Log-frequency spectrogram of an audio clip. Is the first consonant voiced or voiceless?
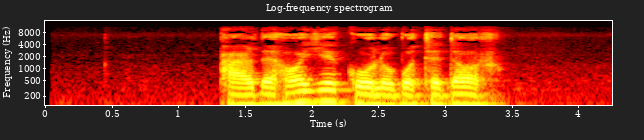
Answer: voiceless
